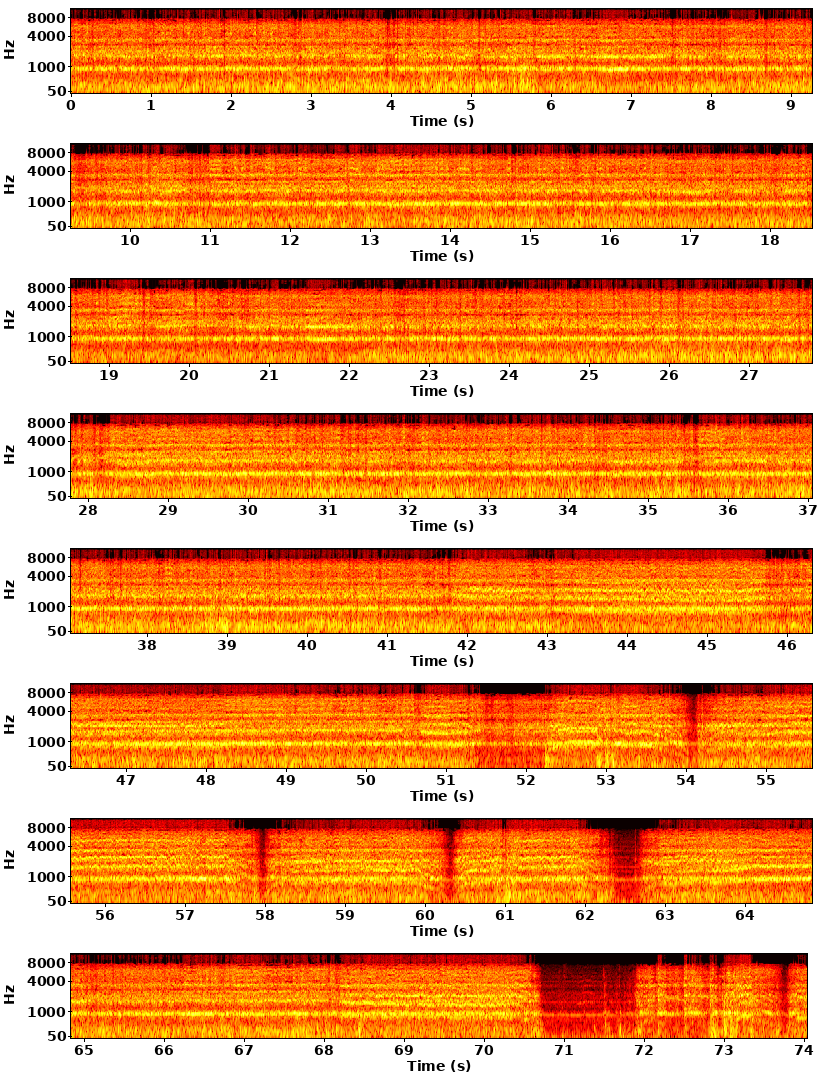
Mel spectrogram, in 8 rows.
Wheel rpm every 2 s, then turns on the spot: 230, 230, 230, 230, 230, 230, 230, 230, 230, 230, 230, 230, 230, 230, 220, 230, 230, 230, 230, 230, 230, 210, 210, 210, 230, 230, 180, 160, 180, 160, 140, 120, 230, 230, 210, 60, 150.
70-72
